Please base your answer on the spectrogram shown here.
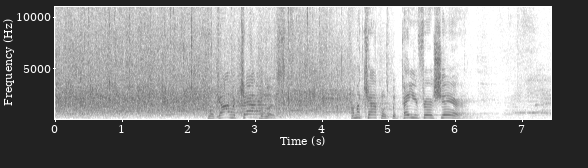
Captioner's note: cheers and applause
